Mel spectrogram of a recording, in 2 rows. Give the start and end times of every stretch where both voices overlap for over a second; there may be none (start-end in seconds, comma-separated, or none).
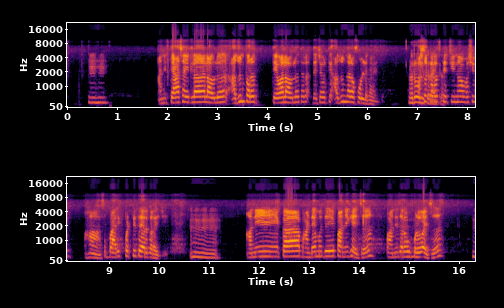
none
